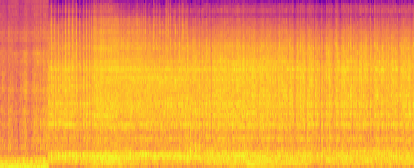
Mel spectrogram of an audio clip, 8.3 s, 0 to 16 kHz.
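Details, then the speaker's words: 1989 Volvo GL wagon with a non-turbo B230 redblock engine, driven with zero oil pressure and the oil light on, heard through the open window. It catches, then revs hard with a rough, irregular hammering building: rod knock from oil starvation. "roll down the window so you can hear it getting louder got that oil pressure light on"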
